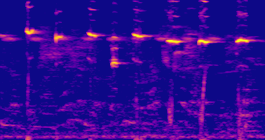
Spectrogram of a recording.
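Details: Horsfield's bush lark, a caged branjangan singing the busy 'gacor full tembakan' style used as a tutor recording: sharp, high, thin whistled notes repeated about every half second, with a faint low hum underneath.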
